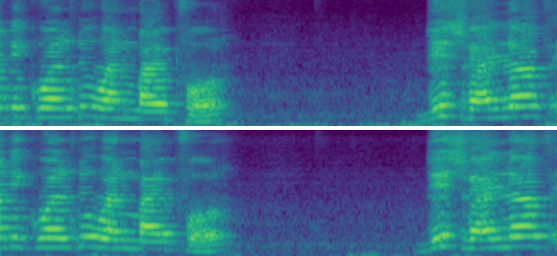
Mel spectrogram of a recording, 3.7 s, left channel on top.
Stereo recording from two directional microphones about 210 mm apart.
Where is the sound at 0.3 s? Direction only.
20° left (ahead or behind).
